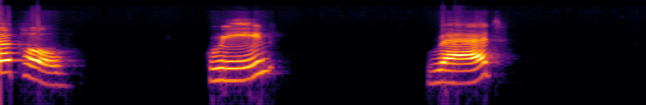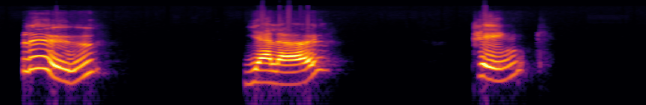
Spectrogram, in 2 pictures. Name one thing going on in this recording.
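A woman speaks clearly over a microphone in short phrases with pauses.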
